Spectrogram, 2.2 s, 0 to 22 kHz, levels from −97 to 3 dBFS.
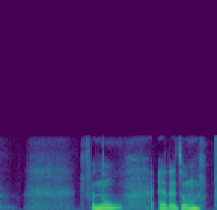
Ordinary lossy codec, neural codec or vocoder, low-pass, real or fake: none; none; none; real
